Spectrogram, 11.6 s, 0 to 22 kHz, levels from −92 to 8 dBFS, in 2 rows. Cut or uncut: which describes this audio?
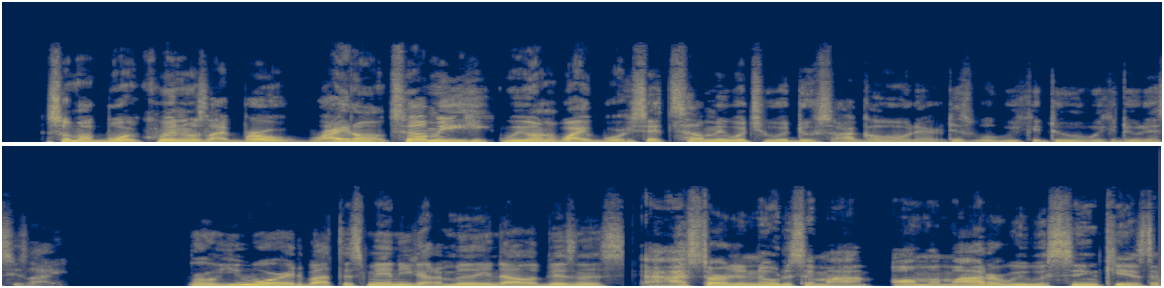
cut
